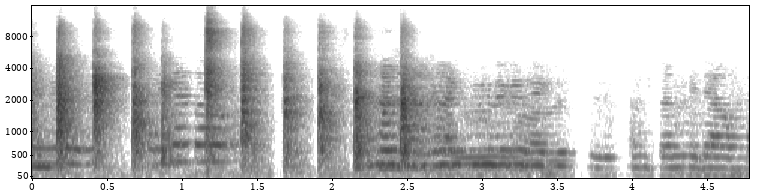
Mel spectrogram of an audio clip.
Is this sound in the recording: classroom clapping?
yes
